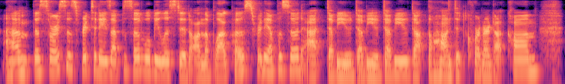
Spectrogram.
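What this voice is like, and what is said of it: Sick-sounding voice. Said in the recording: “sorry for my voice. ... I'm still sick”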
